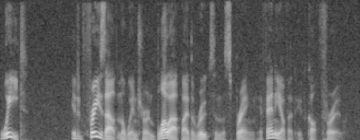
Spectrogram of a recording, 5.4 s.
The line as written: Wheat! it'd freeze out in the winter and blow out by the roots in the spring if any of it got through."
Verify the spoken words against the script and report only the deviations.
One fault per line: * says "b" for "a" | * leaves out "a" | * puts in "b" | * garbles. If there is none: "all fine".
* puts in "it"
